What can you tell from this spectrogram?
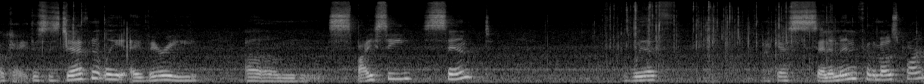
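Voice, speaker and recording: Against noticeable background noise, a woman speaks very slowly at a medium pitch with lively intonation. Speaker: candle and wax melt reviewer. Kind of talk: casual product review haul. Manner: hesitant, many fillers.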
